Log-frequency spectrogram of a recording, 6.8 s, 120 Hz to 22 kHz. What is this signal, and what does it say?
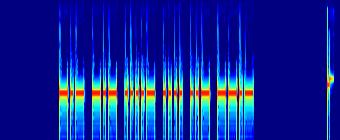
Morse code, heard as a keyed tone, about 22 wpm, 700 Hz. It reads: KK4HUQ
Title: USA Call Signs - 6 Characters - 4x Character Spacing - 22wpm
